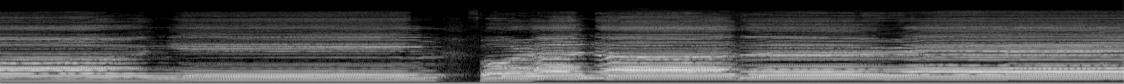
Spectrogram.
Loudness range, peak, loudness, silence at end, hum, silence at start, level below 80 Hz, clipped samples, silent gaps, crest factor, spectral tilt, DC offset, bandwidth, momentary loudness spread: 6 LU; -2 dBFS; -16 LUFS; 0 s; none; 0 s; -62 dBFS; under 0.1%; none; 14 dB; -4 dB/octave; 5%; 13.5 kHz; 9 LU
